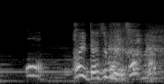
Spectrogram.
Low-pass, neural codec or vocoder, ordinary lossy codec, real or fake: 7.2 kHz; codec, 44.1 kHz, 2.6 kbps, DAC; none; fake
